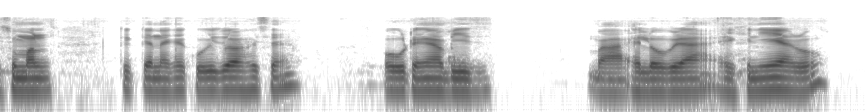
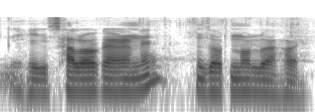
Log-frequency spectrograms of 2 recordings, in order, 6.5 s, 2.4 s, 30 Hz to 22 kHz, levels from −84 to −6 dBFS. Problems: constant background noise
